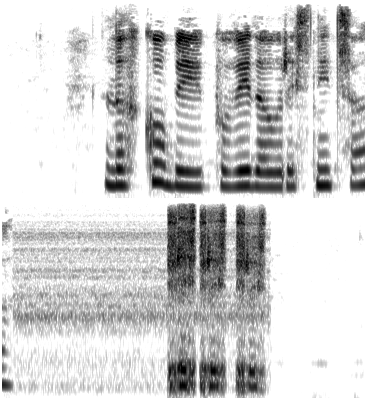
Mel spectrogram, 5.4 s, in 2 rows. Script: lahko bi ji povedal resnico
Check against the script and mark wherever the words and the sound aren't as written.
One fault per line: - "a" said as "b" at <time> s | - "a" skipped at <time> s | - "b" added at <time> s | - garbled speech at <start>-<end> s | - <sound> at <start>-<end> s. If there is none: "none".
- laugh at 4.0-4.7 s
